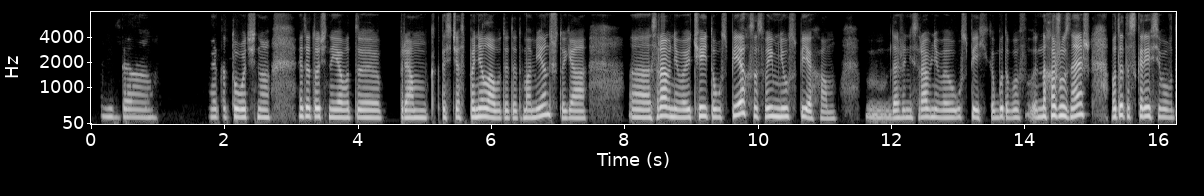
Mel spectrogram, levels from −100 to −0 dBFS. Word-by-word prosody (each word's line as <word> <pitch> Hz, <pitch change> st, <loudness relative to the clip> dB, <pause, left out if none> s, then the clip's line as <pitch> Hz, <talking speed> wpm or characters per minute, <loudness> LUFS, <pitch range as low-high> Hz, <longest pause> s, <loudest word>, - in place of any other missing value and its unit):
М-да. 205 Hz, -2 st, -6 dB, 0.9 s
Это 210 Hz, 0 st, -6 dB
точно. 210 Hz, -1 st, 0 dB, 0.4 s
Это 230 Hz, 0 st, +3 dB
точно, 220 Hz, -1 st, +1 dB
я 205 Hz, 0 st, +2 dB
вот, 200 Hz, 0 st, -4 dB
э, 200 Hz, -1 st, +1 dB, 0.3 s
прям 195 Hz, -1 st, 0 dB
как-то 205 Hz, -, -6 dB
сейчас 200 Hz, 0 st, -4 dB
поняла 210 Hz, -1 st, +4 dB
вот 190 Hz, +1 st, -5 dB
этот 190 Hz, 0 st, -4 dB
момент, 215 Hz, +8 st, +1 dB
что 190 Hz, -7 st, -6 dB
я, 190 Hz, -1 st, -1 dB, 0.6 s
а, 205 Hz, -1 st, +1 dB
сравниваю 215 Hz, -2 st, +3 dB
чей-то 230 Hz, 0 st, +2 dB
успех 265 Hz, +8 st, +2 dB
со 230 Hz, -, -1 dB
своим 225 Hz, +2 st, +3 dB
неуспехом, 185 Hz, -6 st, 0 dB, 0.4 s
м, 95 Hz, +1 st, -8 dB
даже 195 Hz, +1 st, -1 dB
не 200 Hz, -1 st, -3 dB
сравнивая 210 Hz, -1 st, -1 dB
успехи. 200 Hz, 0 st, -3 dB
Как 190 Hz, +2 st, -5 dB
будто 215 Hz, -2 st, 0 dB
бы 200 Hz, +1 st, -3 dB
в 195 Hz, -, -21 dB, 0.2 s
нахожу, 245 Hz, +3 st, +4 dB
знаешь, 245 Hz, +5 st, +3 dB, 0.3 s
вот 220 Hz, +3 st, +1 dB
это, 230 Hz, -3 st, +3 dB
скорее 230 Hz, +3 st, +3 dB
всего, 215 Hz, -2 st, -4 dB
вот 200 Hz, -1 st, -9 dB
205 Hz, 145 wpm, -19 LUFS, 195-220 Hz, 0.9 s, поняла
